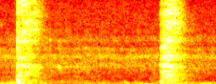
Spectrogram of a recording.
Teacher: when we talk about the bilabial stop we have the p sound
